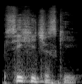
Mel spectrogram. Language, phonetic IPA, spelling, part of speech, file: Russian, [psʲɪˈxʲit͡ɕɪskʲɪj], психический, adjective, Ru-психический.ogg
- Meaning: mental, psychic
